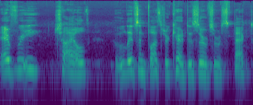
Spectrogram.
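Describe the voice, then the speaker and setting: The speaker is a woman with vocal fry. Her pitch varies in an ordinary way. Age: 70s. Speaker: foster care survivor, retired care home operator. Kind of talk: public testimony. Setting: rally at state capitol.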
